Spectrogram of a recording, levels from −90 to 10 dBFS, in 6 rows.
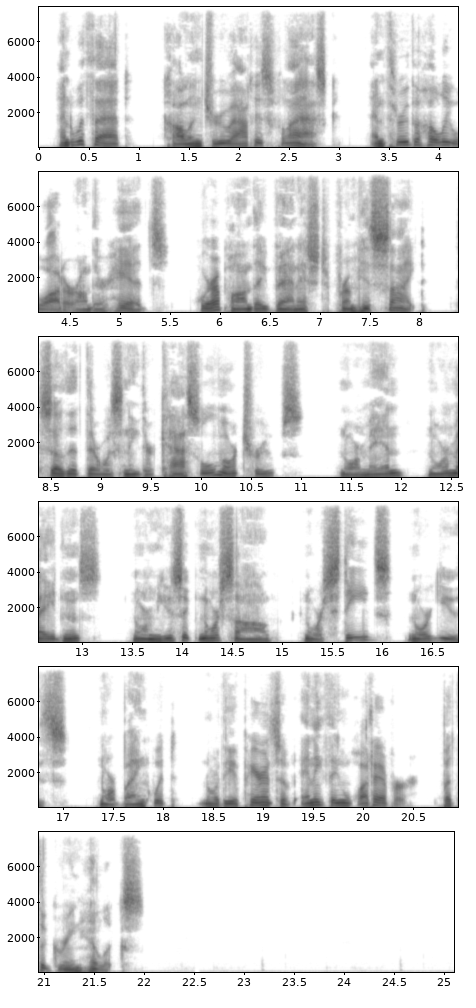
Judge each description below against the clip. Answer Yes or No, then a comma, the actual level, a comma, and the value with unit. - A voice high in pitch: No, low, 115 Hz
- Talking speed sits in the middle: No, slow, 130 wpm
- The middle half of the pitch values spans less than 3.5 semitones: No, average, 4.1 semitones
